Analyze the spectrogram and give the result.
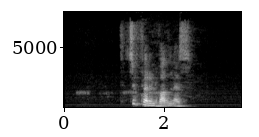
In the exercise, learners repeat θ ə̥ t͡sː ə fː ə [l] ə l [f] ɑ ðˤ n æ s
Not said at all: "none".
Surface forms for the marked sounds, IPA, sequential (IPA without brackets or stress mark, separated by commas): ɾ, v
